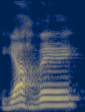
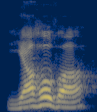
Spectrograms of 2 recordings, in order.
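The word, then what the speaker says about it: יהוה: Pronounced as Yahweh, Yahweh, Yahovah, Yahovah, Eloheinu, Yahovah, Echad.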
